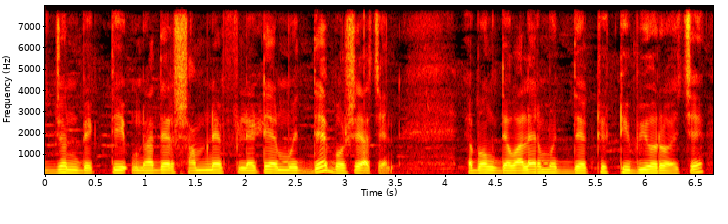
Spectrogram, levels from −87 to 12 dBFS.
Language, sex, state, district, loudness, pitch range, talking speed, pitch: Bengali, male, Assam, Hailakandi, -15 LUFS, 125-140 Hz, 125 wpm, 135 Hz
